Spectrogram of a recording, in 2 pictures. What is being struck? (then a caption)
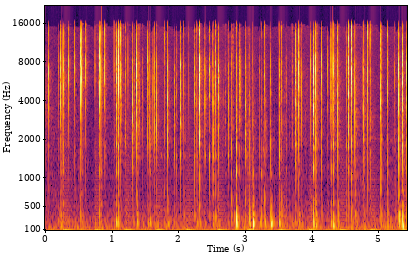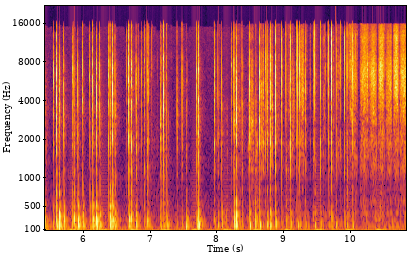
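Plastic soap bottle with liquid. Long nails rub, tap and scratch the sides of a clear plastic Bath and Body Works Black Cherry Merlot foaming hand soap bottle with a black pump, filled with pink liquid. Quick, uneven clicks and taps blend with bright, hissy scratching over the whole clip, with the scratching growing louder toward the end.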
